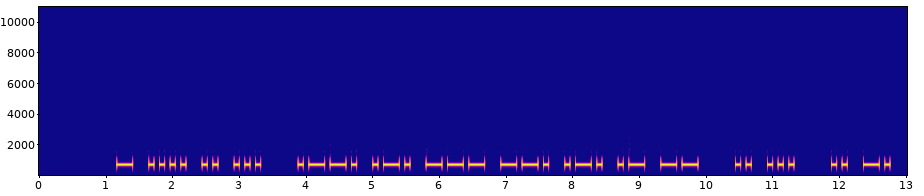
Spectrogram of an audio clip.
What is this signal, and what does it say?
Morse code, heard as a keyed tone, about 15 wpm, 700 Hz. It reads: THIS PROGRAM IS IN
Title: Sentences from Top 1000 Words - Review Part 5 - 15wpm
